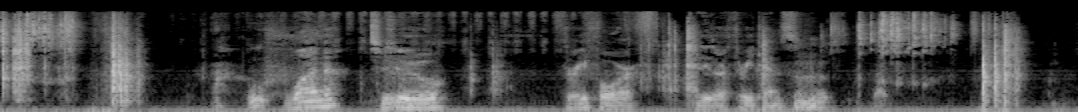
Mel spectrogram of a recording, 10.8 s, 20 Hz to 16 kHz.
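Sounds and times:
dice clattering across a hard tabletop during a tabletop game: 0.0s - 1.5s, 6.6s - 7.0s, 8.2s - 10.3s
speech: 2.5s - 4.5s, 5.6s - 8.4s.

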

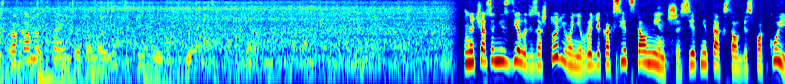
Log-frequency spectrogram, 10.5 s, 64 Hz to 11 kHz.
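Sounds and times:
gas generators droning at greenhouse complex: 0.0s - 6.1s
speech: 0.1s - 3.6s, 6.2s - 10.4s.

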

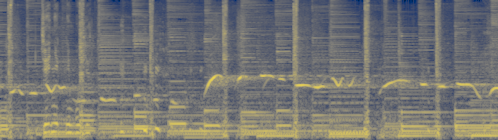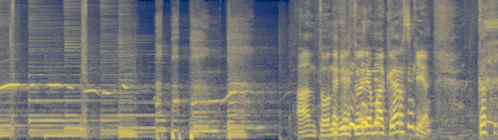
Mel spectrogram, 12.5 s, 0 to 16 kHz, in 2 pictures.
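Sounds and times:
person whistling a wavering melody: 0.0s - 9.6s
speech: 0.5s - 3.1s, 10.0s - 12.4s
laughter: 10.3s - 12.4s.

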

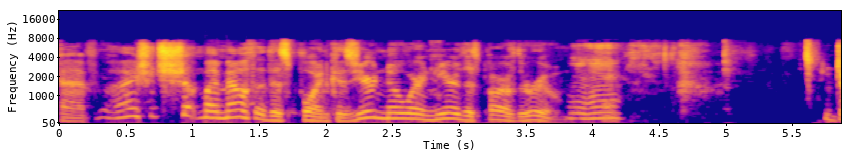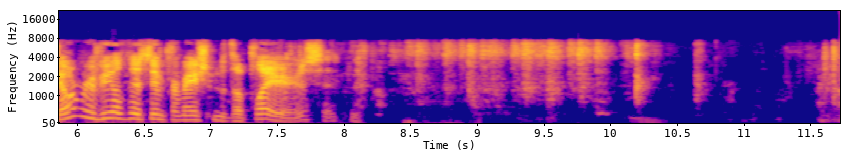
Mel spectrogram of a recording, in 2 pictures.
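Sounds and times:
speech: 0.0s - 4.8s, 5.7s - 8.6s
excited dog scrabbling and snuffling while being given treats: 8.1s - 11.0s.

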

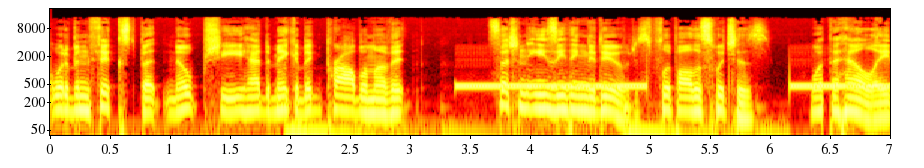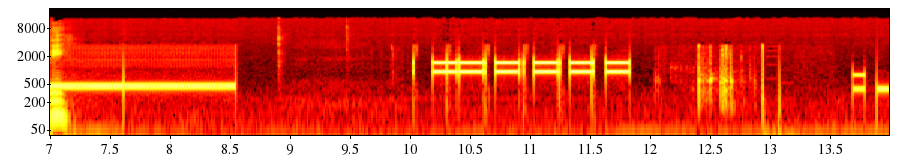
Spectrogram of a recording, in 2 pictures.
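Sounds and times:
speech: 0.0s - 7.2s
phone dial tone: 3.4s - 5.0s, 6.2s - 8.6s, 10.2s - 11.8s.

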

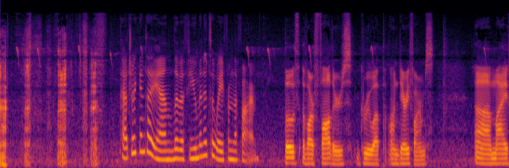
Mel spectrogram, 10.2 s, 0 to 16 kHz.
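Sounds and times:
pigs grunting: 0.0s - 2.2s
faint higher squeaky chirps: 0.0s - 2.5s, 4.8s - 6.5s, 7.3s - 7.8s
speech: 2.5s - 8.8s, 9.5s - 10.1s.

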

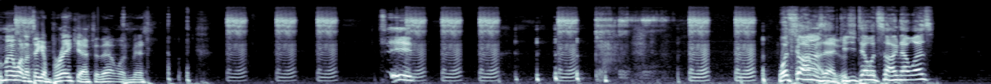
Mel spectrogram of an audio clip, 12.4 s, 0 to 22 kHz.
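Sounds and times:
buzzy fart noises blown like a simple tune: 0.0s - 0.5s, 2.8s - 4.3s, 4.9s - 9.7s
speech: 0.0s - 3.0s, 4.9s - 6.3s, 8.7s - 11.8s
man exclaiming: 4.8s - 5.2s.

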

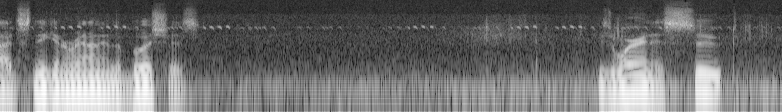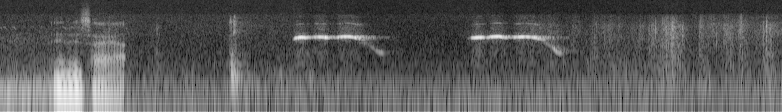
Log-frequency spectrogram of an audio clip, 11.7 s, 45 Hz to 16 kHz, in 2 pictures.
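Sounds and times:
speech: 0.0s - 1.6s, 4.5s - 5.6s, 6.3s - 6.9s
whistle blowing: 8.0s - 8.8s, 9.4s - 10.2s.

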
